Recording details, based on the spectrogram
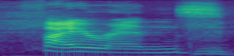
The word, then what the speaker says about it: Firenze: Today we'll be talking about Florence, or as the locals say, Firenze. – Yeah, that's pretty good, I think. I don't know if that's right or not. Who knows? – Firenze. That's how they say it.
